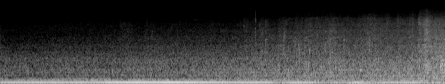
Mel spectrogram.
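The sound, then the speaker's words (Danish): A large motorboat's engine drones steadily over lapping water and wind, its low hum holding for a while before slowly thinning out as the boat passes and moves off. “Lyden hænger lidt ved, efter båden er forsvundet.”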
